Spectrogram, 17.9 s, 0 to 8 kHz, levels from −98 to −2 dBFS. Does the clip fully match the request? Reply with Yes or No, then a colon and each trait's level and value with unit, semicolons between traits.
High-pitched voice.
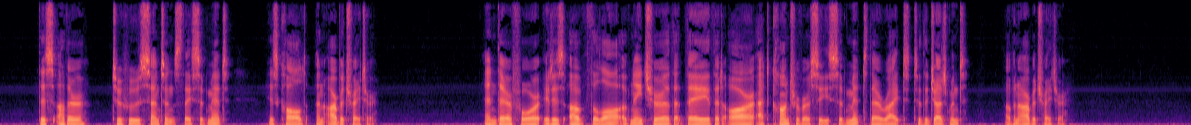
No: low, 105 Hz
